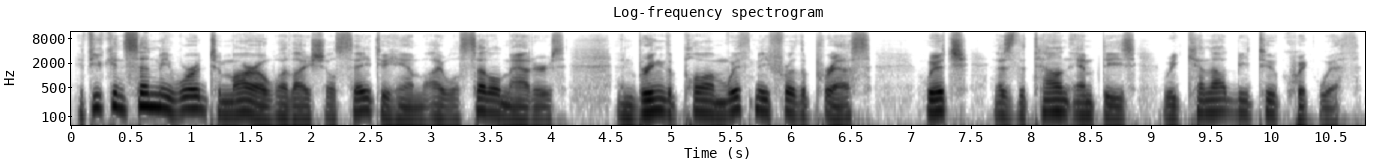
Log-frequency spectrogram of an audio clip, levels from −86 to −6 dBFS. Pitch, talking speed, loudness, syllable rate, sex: 110 Hz, 210 wpm, -20 LUFS, 4.6 syllables/s, male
